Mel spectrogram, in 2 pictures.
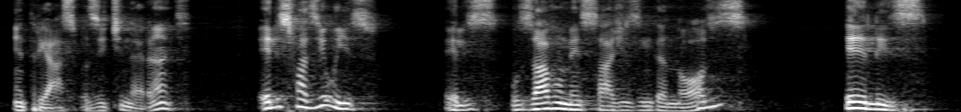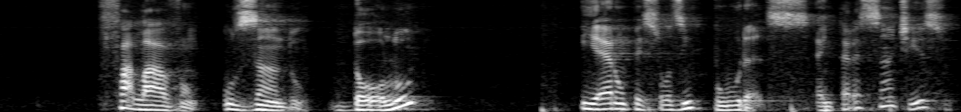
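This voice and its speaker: An older man preaching a sermon in a church. He tells stories in a conversational way, checks in with the congregation, and grows louder and higher when he quotes scripture. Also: sing-song, unhurried. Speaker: guest preacher. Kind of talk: sermon with storytelling.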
